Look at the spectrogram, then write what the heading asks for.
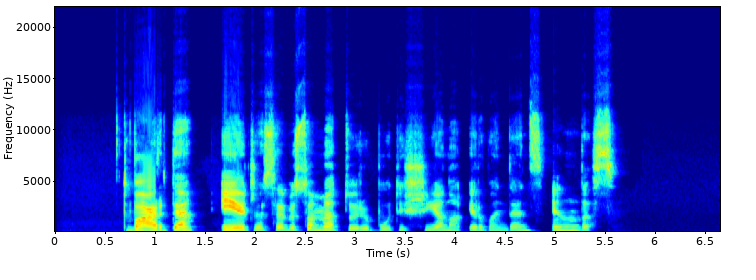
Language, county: Lithuanian, Klaipėda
